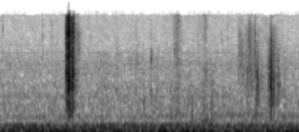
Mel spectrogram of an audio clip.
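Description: A single sharp camera shutter click from taking a photo in the Phasmophobia video game, close and distinct over a steady low hum, followed by a few faint soft taps.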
